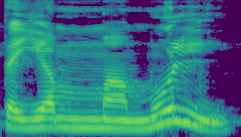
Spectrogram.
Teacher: میم پہ غنہ کرنا ہے اور میم کی پیش کو لام کے ساتھ ملائیں گے.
